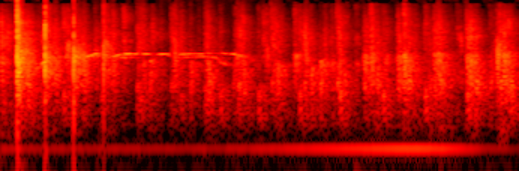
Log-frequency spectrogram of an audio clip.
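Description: An audience applauds steadily for several seconds to welcome a musician, a dense patter of many hands, opening with a few sharp claps. A brief whistle rises over the crowd early on, and a low hum runs underneath.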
